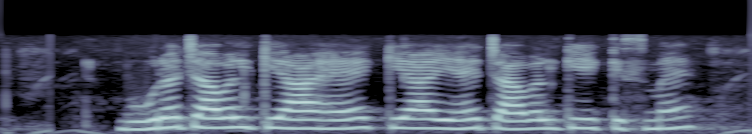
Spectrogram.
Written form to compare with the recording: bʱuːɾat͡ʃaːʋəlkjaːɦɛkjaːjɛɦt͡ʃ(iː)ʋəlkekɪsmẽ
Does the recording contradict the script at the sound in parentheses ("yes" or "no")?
yes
